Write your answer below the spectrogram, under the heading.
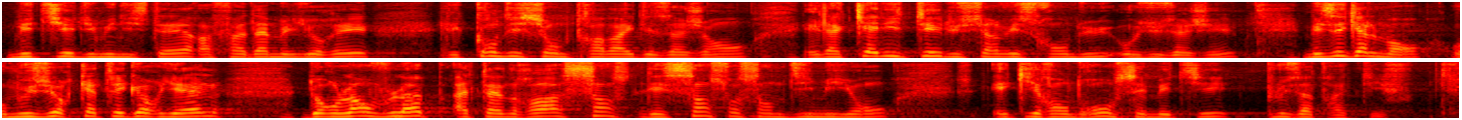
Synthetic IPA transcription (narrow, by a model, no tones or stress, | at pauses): met̪jed̪yminist̪ɛʁafɛ̃d̪ameljɔʁe | lekɔ̃d̪isjɔ̃d̪ət̪χavajd̪ezaʒɑ̃ | elakalit̪ed̪ysɛʁvisʁɑ̃d̪yʔozyzaʒemɛzeɡalmɑ̃oməzyʁkat̪eɡɔʁjal | d̪ɔ̃lɑ̃vlɔpat̪ɛ̃d̪ʁasɑ̃lesɑ̃swasɑ̃t̪̚d̪imiljɔ̃ | ekʲiʁɑ̃d̪ʁɔ̃semet̪jeplyzat̪χak̚t̪if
